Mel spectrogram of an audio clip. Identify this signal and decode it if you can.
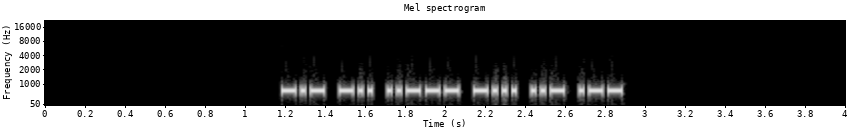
Morse code, heard as a keyed tone, about 52 wpm, 700 Hz. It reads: KD2BUW
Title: USA Call Signs - 6 Characters - 3x Character Spacing - 50wpm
